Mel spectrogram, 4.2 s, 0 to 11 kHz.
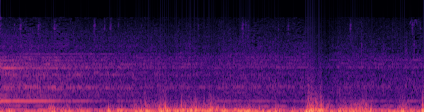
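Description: Distant Freightliner Class 66 diesel locomotive engine droning steadily as it approaches on a convoy move, under a low rumble of wind buffeting the microphone.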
